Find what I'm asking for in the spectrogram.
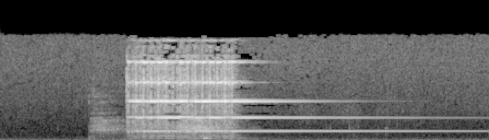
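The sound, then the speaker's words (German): A single telephone ring: a short, bright metallic burst that stops abruptly, leaving a clear ringing tone that fades away slowly afterward. “Das Telefon.”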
